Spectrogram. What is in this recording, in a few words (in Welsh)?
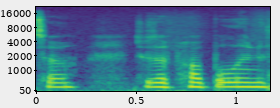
"pobl", Welsh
